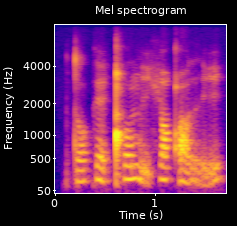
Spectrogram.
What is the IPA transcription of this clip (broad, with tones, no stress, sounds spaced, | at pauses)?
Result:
t o˩˥ k e˧˩˧ ǃʰ o˧˥ m ḭ˩˥ ç ɔ˧ qʼ o˧˩˧ r ḭ˩˥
